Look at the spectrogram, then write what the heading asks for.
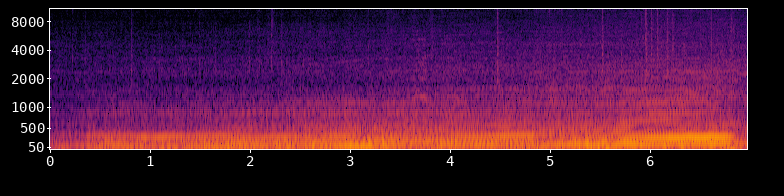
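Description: Car engine running and accelerating, its pitch climbing slowly with a few small dips, then stopping near the end.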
